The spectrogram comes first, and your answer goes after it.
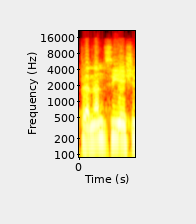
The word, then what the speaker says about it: pronunciation: So pra is one. Nun is one. C-A-tion. 1, 2, 3, 4, 5. Pronunciation. A, there is upper stress. There is a lower stress probably here. None may be lower stress if I am correct. Pra is feeble. Pra is feeble. Am I right, Krishna sir? Pronunciation, tell me. Pra is feeble. None, there is lower stress.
